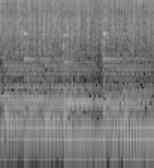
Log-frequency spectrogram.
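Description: Hazelnut pieces sizzle steadily as they toast in a hot frying pan, a continuous close frying crackle with faint stirring scrapes and no voices.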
